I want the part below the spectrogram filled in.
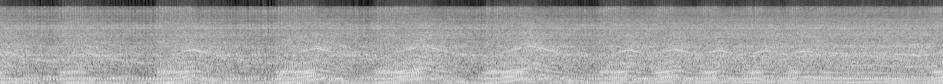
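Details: First start of a 49cc four-stroke engine kit fitted on a bike; buzzes, repeatedly revs up and drops back cleanly, settling to an even idle: normal running.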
